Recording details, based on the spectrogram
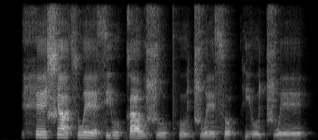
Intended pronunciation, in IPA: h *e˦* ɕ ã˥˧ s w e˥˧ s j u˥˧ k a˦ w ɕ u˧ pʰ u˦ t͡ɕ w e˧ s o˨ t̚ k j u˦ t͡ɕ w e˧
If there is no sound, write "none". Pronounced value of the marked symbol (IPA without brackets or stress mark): e˦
